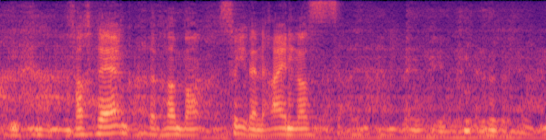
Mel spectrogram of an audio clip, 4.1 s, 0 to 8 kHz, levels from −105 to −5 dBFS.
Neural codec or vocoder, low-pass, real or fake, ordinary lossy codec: codec, 16 kHz, 0.5 kbps, FunCodec, trained on LibriTTS, 25 frames a second; none; fake; none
